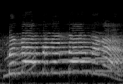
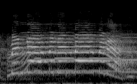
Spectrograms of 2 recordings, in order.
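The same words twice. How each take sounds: First: Alien chant. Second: Crowd yelling back. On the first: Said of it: "and the alien says". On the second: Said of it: "and the crowd yells back". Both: Acted.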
